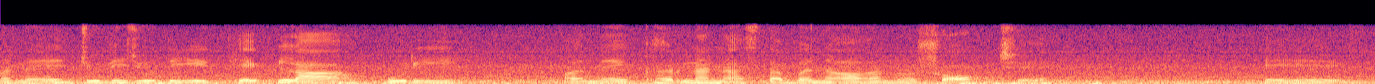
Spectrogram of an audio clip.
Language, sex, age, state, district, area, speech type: Gujarati, female, 60+, Gujarat, Rajkot, urban, spontaneous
